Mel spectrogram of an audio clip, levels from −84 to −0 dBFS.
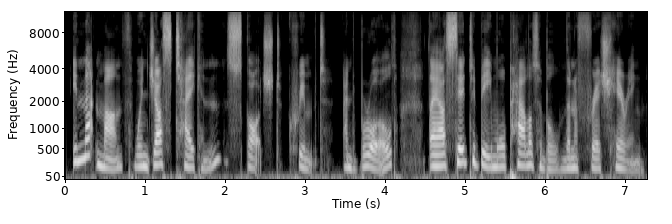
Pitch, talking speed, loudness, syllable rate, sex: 180 Hz, 175 wpm, -20 LUFS, 4.9 syllables/s, female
